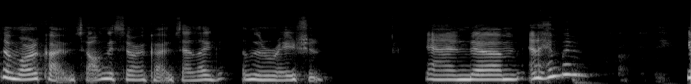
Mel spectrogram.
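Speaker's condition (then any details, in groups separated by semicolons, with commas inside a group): Myotonic dystrophy; progressive muscular disease affecting mobility; weaker, low energy, changing mobility, acupuncture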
